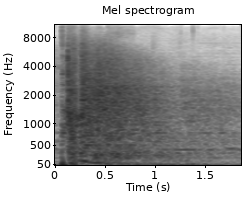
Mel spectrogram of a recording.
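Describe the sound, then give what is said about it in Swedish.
A single loud gunshot, the second shot fired at the Wendigo at night, cracks sharply, then its boom rolls away in a long, fading reverberation, as if echoing across open ground. “Natten är ju tyst förutom tumultet i den här stugan och någon uggla som hoar när det andra skottet går av.”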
